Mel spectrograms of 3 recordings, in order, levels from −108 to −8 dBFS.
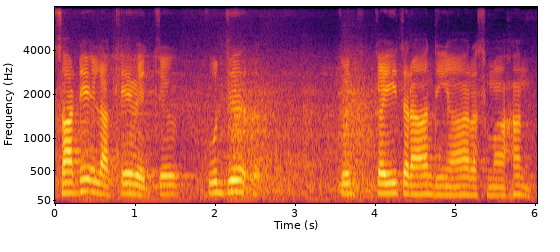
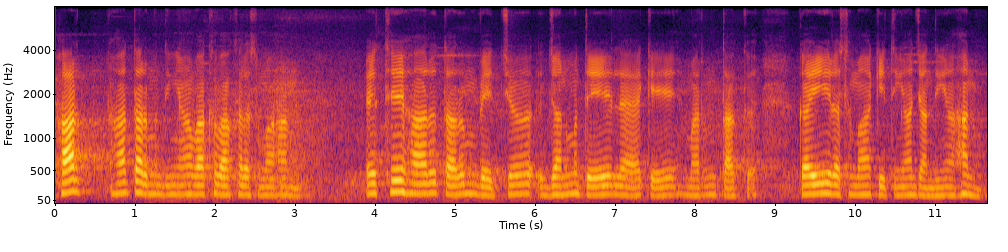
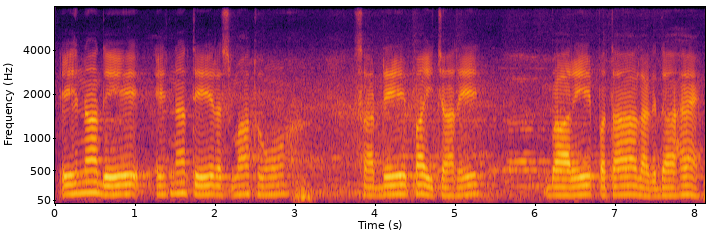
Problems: background sounds at intervals, continuous background conversations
